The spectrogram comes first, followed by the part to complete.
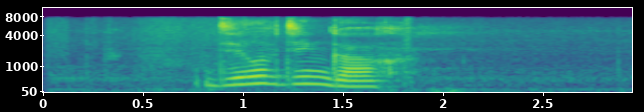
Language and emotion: Russian, neutral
